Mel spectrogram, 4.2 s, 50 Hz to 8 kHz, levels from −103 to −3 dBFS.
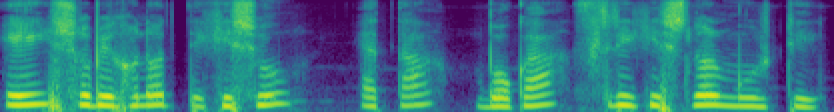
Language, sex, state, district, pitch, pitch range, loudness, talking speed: Assamese, female, Assam, Kamrup Metropolitan, 240 Hz, 225-255 Hz, -17 LUFS, 100 wpm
